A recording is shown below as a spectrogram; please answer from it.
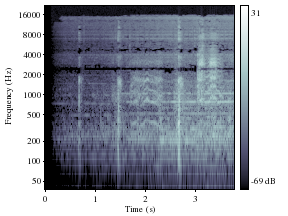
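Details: Domestic cat meowing: after a few soft thumps, short harmonic meows rise and fall near the end, with a faint musical background.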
